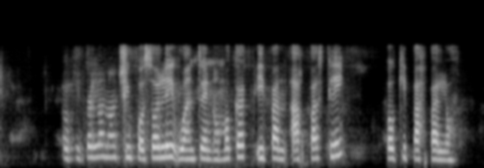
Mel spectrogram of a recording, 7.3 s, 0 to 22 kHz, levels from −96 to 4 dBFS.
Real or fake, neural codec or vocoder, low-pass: fake; codec, 16 kHz, 0.8 kbps, ZipCodec; 7.2 kHz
